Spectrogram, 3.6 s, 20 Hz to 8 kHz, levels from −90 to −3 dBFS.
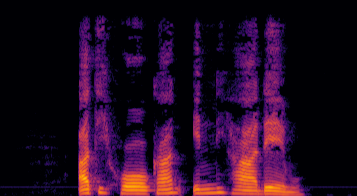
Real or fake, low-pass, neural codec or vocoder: real; 7.2 kHz; none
